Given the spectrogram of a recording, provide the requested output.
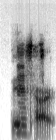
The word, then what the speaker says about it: Descartes: He had just been exposed to the 2D and 3D coordinate systems of Rene Des- how you pronounce that? Descartes.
